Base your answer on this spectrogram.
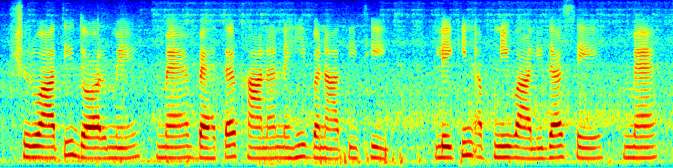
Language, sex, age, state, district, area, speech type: Urdu, female, 18-30, Uttar Pradesh, Gautam Buddha Nagar, urban, spontaneous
